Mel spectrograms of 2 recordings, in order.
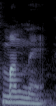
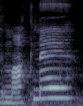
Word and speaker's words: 막내: I didn't know it was pronounced 막내. On TikTok, and yes, I'm using TikTok as a source, which is not good. I always heard it pronounced as maknae.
